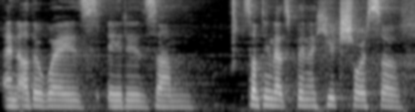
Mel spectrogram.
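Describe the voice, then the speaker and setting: Low-voiced woman artist telling stories. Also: moderate pace, big-room sound. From born in Portugal, raised in several countries. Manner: lively anecdotal storyteller. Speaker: artist and environmentalist guest. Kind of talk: conversational storytelling.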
